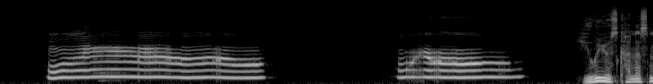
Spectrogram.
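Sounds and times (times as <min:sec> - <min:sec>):
whimpering cries: 0:00.5 - 0:02.7, 0:04.0 - 0:05.2
speech: 0:05.8 - 0:06.5.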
